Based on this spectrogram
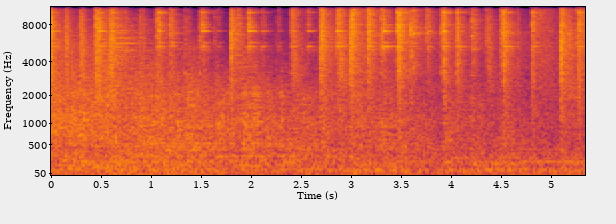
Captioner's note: intense music; thundering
